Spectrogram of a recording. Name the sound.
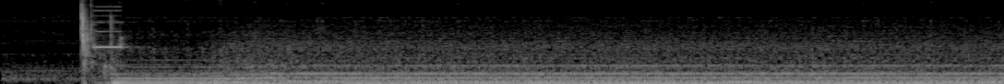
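microwave heating food in video game Project Zomboid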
